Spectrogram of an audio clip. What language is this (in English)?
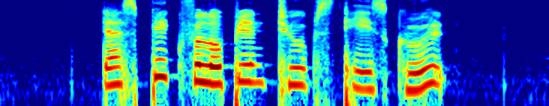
English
